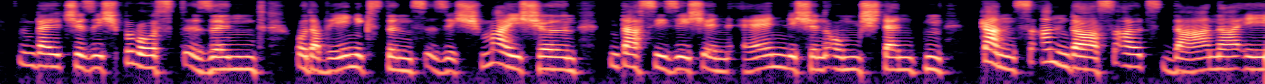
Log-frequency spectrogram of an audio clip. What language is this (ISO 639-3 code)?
deu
